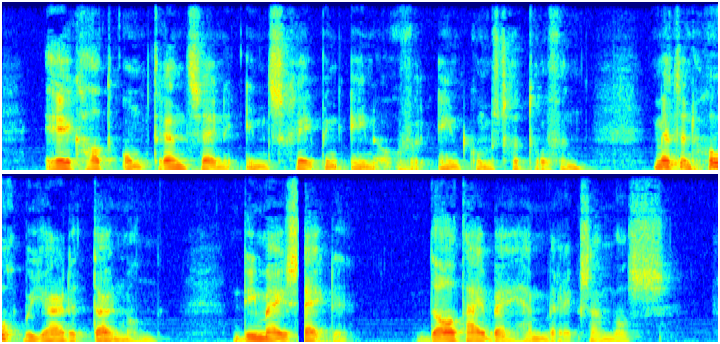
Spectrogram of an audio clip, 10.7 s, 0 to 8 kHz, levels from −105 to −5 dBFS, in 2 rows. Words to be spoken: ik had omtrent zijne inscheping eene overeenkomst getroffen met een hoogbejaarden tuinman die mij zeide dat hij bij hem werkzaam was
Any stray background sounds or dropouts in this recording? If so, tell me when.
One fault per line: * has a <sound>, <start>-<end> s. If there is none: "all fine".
* has a dropout, 7.6-7.6 s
